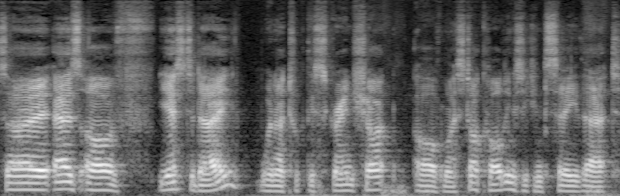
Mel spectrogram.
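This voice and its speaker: Relaxed in tone, a man with an Australian accent and a medium pitch talks at a very slow pace with big swings in loudness, in a very clean recording with a silent background. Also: ordinary pitch variation. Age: middle-aged. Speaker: personal investor, video blogger. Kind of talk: casual talk to camera. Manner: relaxed, with fillers.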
